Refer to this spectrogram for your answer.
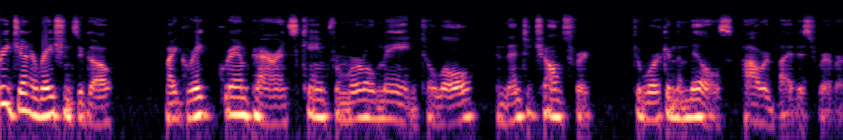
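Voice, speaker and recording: A man's dark, mellow, somewhat breathy voice at a fairly high pitch, with ordinary pitch variation and a moderate pace. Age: 60s. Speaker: divinity student and software engineer. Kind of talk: self-introduction video.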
